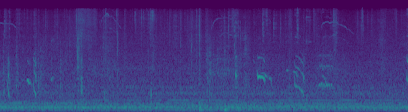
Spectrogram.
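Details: Chihuahua puppies, five weeks old, give thin, wavering high whimpers and squeaks, some rising and falling, scattered through the clip over a steady low hum and faint background rustling.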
